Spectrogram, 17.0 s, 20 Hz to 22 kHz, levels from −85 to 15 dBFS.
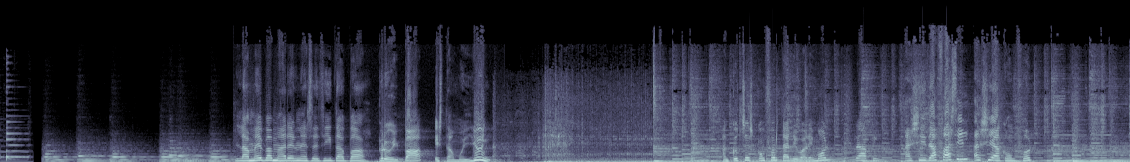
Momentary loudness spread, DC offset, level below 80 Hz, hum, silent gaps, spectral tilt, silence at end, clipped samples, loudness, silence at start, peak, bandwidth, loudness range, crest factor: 13 LU; under 0.1%; -22 dBFS; none; 0.49-0.61 s; -4.5 dB/octave; 0 s; under 0.1%; -14 LUFS; 0 s; 0 dBFS; 19 kHz; 6 LU; 14 dB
